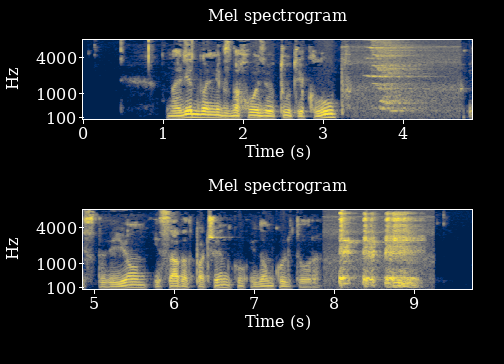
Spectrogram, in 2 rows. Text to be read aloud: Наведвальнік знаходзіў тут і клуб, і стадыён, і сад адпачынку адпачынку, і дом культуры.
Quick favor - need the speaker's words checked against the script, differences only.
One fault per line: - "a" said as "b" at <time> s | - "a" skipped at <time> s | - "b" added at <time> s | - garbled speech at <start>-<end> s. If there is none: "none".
- "адпачынку" skipped at 6.8 s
